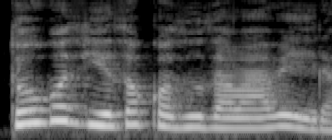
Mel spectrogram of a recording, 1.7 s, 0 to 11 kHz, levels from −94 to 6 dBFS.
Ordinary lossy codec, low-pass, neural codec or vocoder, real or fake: none; none; none; real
